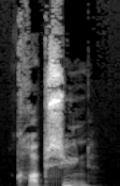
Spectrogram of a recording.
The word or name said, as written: kropssyn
